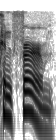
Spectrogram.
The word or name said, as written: confirm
